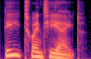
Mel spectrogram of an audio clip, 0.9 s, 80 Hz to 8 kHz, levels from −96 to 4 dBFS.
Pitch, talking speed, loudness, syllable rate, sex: 170 Hz, 195 wpm, -15 LUFS, 5.4 syllables/s, male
